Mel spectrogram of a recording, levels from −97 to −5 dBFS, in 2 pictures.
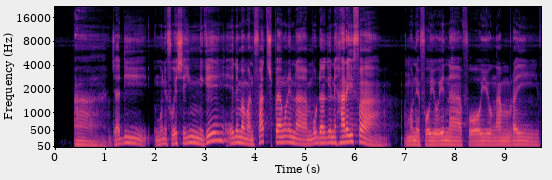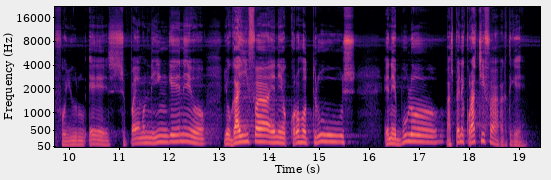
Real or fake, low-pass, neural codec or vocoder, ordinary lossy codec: real; none; none; none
